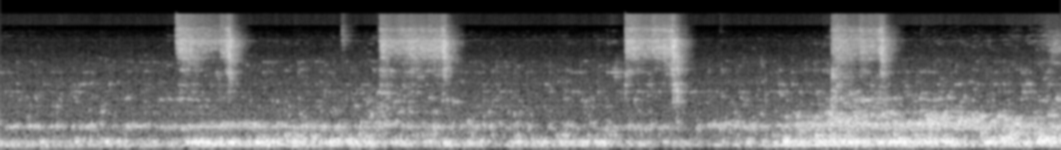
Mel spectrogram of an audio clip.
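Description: Arc welding on a thin sheet-metal tank: four short bursts of sizzling crackle, each about half a second, over a steady low hum. The arc is struck in brief bursts to build up weld on metal that is too thin to run a continuous bead.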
